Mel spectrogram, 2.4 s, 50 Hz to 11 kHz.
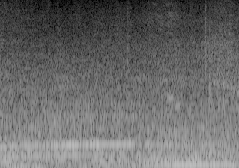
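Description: A 2021 Porsche Taycan 4S electric car surging forward on a throttle tap, with a rising electric motor whine over steady road and cabin noise, and a voice briefly audible underneath.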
